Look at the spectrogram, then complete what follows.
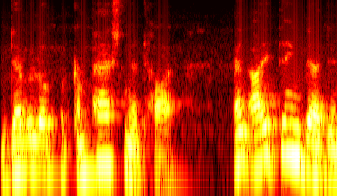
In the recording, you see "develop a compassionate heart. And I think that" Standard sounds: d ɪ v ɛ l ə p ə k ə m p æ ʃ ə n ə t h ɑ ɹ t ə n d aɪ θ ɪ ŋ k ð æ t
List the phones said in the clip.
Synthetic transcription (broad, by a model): d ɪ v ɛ l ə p ə k ə m p æ ʃ ə n ə t h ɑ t ə n d aɪ t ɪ ŋ k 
